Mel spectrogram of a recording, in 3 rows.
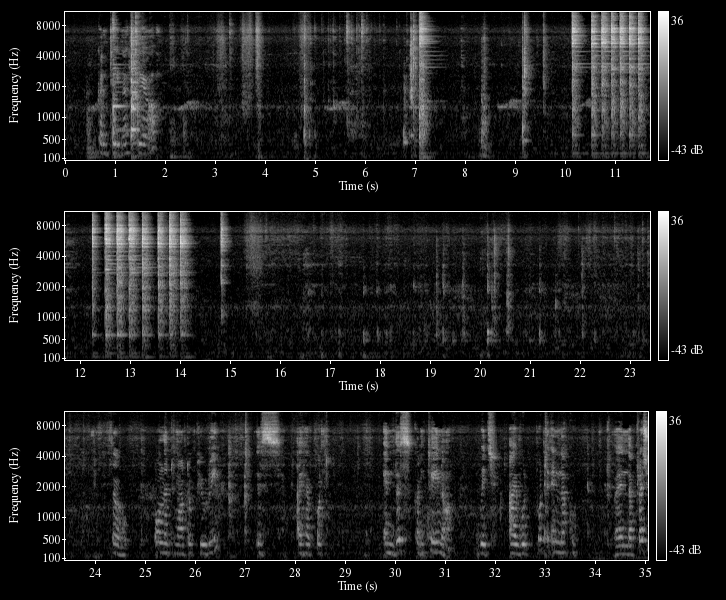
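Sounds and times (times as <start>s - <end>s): metal strikes on steel pot: 10.1s - 15.0s.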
